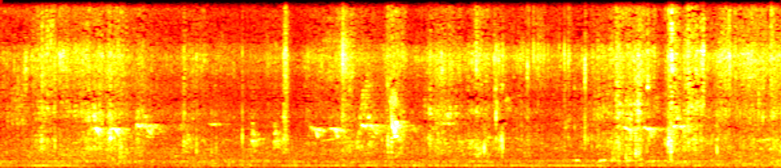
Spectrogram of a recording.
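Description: Near silence: quiet garden ambience with a few faint, short bird chirps scattered through it and a faint steady hum underneath.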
